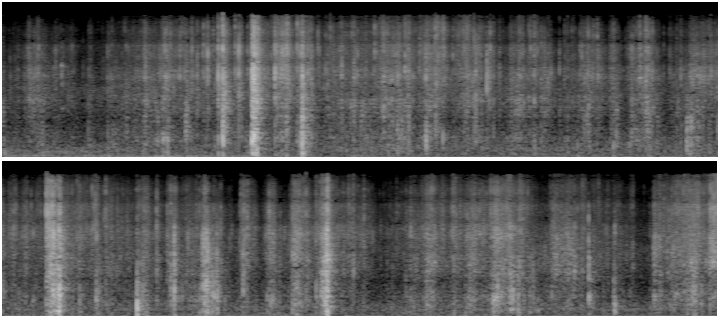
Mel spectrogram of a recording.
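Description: Bubble wrap crinkling and packing tape being torn as a taped, bubble-wrapped package is pulled open, in irregular rustles with sharper crackles, the loudest about two and a half and about eight seconds in.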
